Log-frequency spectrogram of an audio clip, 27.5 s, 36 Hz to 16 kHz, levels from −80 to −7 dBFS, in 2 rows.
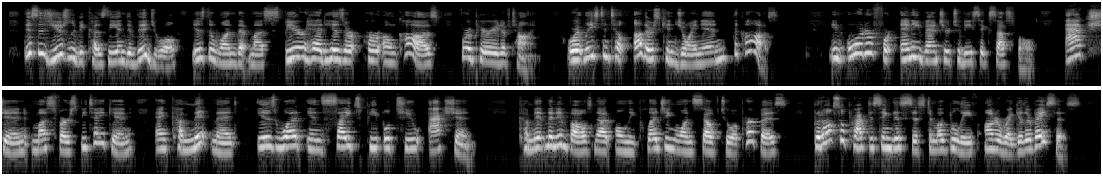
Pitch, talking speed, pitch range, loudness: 235 Hz, 160 wpm, 195-270 Hz, -24 LUFS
